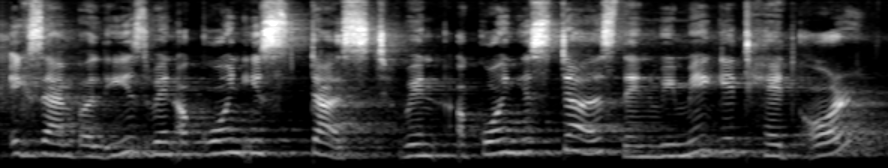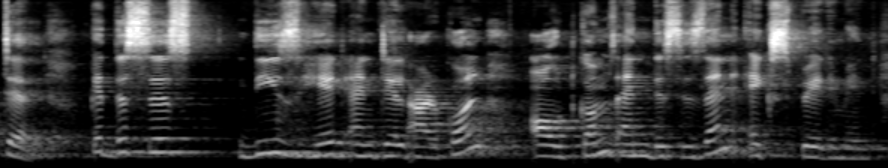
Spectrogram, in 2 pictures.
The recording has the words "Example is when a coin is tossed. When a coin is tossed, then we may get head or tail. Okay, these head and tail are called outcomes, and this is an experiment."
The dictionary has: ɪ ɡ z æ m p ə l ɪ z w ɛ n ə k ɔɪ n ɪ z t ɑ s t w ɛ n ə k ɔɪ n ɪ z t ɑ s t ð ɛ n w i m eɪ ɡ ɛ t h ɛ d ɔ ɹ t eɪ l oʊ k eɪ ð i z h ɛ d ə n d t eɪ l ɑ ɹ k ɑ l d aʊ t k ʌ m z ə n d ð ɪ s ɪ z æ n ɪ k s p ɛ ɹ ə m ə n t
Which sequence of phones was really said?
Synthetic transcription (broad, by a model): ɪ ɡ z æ m p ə l ɪ z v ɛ n ə k ɔɪ n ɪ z t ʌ s t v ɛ n ə k ɔɪ n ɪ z t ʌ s t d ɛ n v i m eɪ ɡ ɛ t h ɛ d ɔ ɹ t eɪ l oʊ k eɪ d i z h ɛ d ə n d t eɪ l ɑ ɹ k ɑ l d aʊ t k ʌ m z ə n d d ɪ s ɪ z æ n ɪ k s p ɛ ɹ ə m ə n t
